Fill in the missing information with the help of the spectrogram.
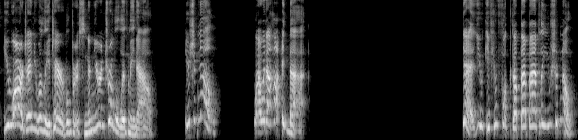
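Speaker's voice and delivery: indignant telling-off climbing high; mock lost temper. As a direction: let them have it, without shouting. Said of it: "if I've lost my temper with you".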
